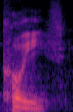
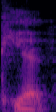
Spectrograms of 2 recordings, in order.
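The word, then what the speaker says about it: Kyiv: of people struggle with the ukrainian pronunciation of koiv that's not kiev imagine it just rhymes with the end ending of the word rhymes with leave as in putin leave ukraine kaith thank you assembly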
